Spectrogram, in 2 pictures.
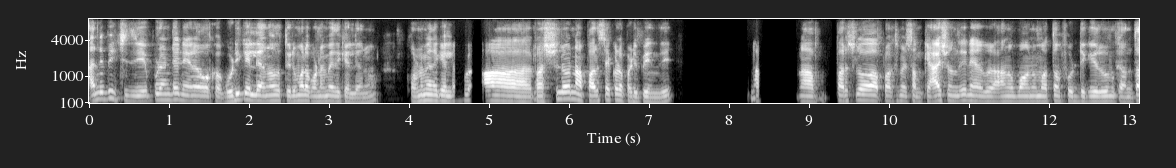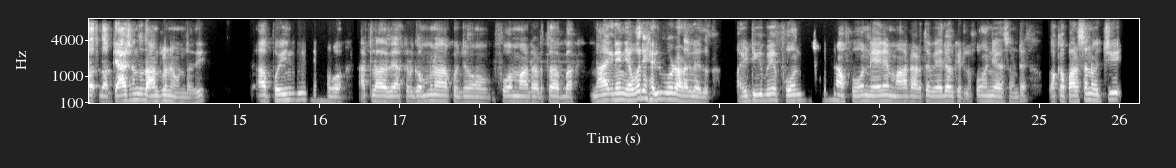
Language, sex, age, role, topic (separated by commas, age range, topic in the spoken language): Telugu, male, 20-24, guest, పక్కింటివారితో మీ సంబంధాలను ఎలా మరింత మెరుగుపరచుకుంటారు?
